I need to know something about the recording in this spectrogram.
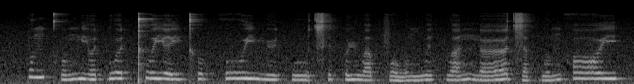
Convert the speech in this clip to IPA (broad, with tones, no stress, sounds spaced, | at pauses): p ʊ˥ ŋ kʰ ʊ˨˥ ŋ j ɵ˧ t̚ w ɵ˥ t̚ kʷʰ e˥ j e˧ j kʰ ʊ˧ k̚ h uː˥ j m yː˨ t̚ p uː˨˩ t͡sʰ ɪ˨˥ k̚ ɵ˨˧ ɥ w ɐ˨ p̚ f o˨˩ w ʊ˨ ŋ w ɪ˨˥ k̚ w ɐ˨˥ n n̪ œː˨˥ t͡s ɐ˨ k̚ w ʊ˨˥ ŋ h ɔː˥ j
